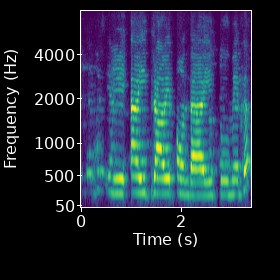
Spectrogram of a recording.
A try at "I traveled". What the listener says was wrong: Sí, la palabra travel. Traveled. Tú tienes que pronunciar como I traveled. Tienes que pronunciar la T, si no estarías diciendo como que yo viajo a Melgar.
